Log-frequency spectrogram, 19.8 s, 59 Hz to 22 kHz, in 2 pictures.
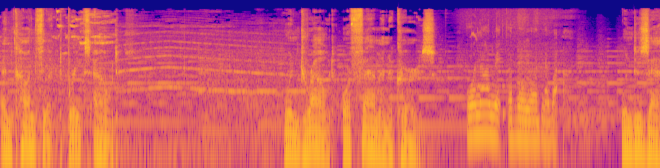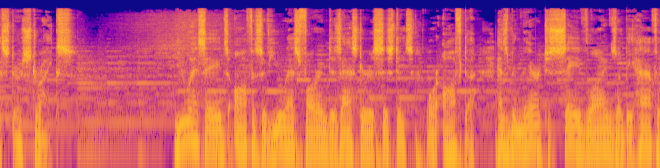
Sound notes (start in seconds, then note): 2.8 siren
